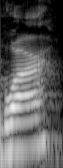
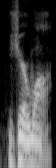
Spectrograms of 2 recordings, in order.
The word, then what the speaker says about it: Giroir: Brett Girois, or as Donald Trump calls him, Admiral Guar. – Here was Admiral G-I-R-O-I-R, pronounced Girois.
